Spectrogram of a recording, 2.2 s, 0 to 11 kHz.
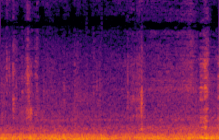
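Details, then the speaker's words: Mazda MX5 ND, lowered suspension, after garage repair of previous clunking: zigzag steering test on back road shows only steady road and engine noise, no knocks or clunks; noise gone, steering sharp again. "the noise has gone so that's great news it seems to be and it feels really sharp again"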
